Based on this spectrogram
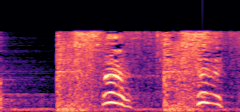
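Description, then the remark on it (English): A big hunk of glass tumbles to the floor and shatters, twice in quick succession: each loud, noisy burst is followed by a brief ringing, swooping tone as it breaks apart. “The big hunk of glass tumbled to the floor.”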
